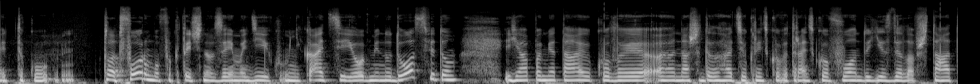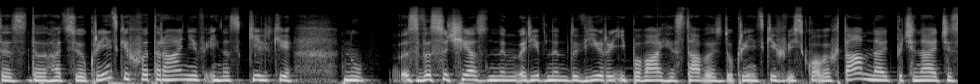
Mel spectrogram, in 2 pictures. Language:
Ukrainian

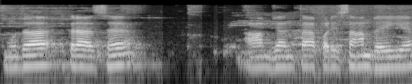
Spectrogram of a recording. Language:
Maithili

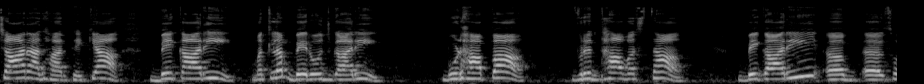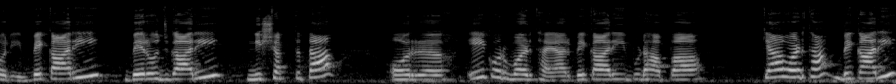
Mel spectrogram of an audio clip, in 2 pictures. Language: Hindi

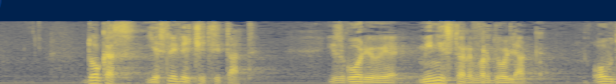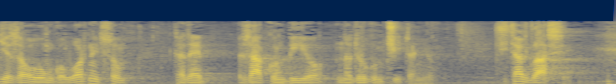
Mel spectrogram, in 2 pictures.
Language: Croatian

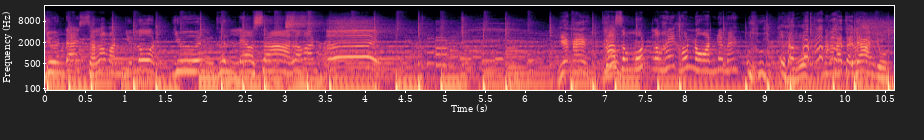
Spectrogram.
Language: Thai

